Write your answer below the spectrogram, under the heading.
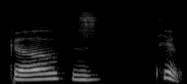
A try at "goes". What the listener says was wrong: Goes. Is that how I say it? Nope. How many? So here I see a suffix ES, but it doesn't add another syllable. Go. Goes.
